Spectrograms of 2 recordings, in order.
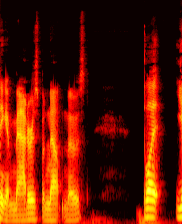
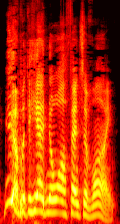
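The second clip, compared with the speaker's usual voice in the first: higher, louder mock protest; mimicked objectors; 8 semitones higher, 6 dB louder than usual. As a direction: imitate fans making excuses, pitched up and loud. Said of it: "people always wanna say".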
